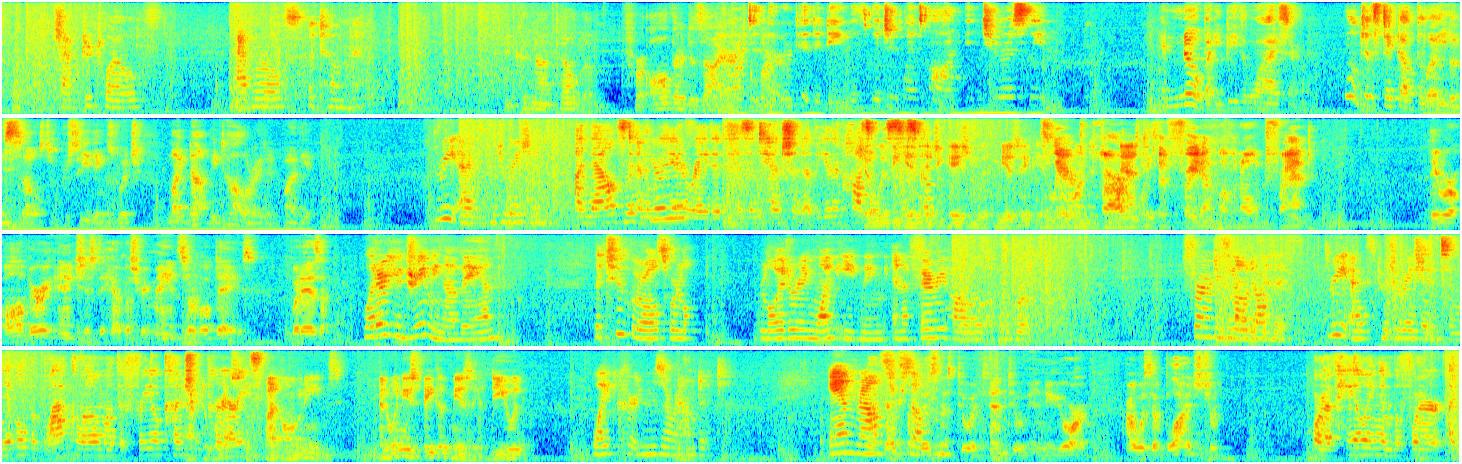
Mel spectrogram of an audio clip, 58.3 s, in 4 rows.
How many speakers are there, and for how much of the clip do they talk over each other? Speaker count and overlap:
ten, about 14%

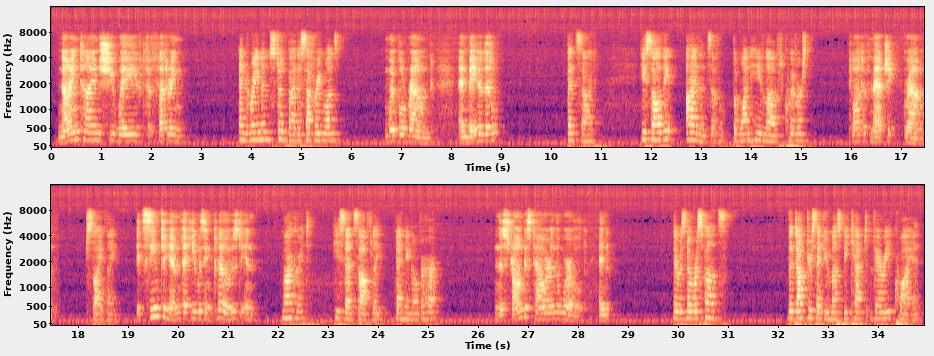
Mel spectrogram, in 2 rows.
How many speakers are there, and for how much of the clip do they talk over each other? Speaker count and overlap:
two, no overlap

